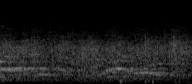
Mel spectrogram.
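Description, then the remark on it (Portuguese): An audience applauding for Jesus, a steady wash of many hands clapping at once, dense and continuous without a break, with some faint voices mixed into the crowd noise. “Essas palmas são para Jesus, porque foi Ele que te tornou herdeiro dele.”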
